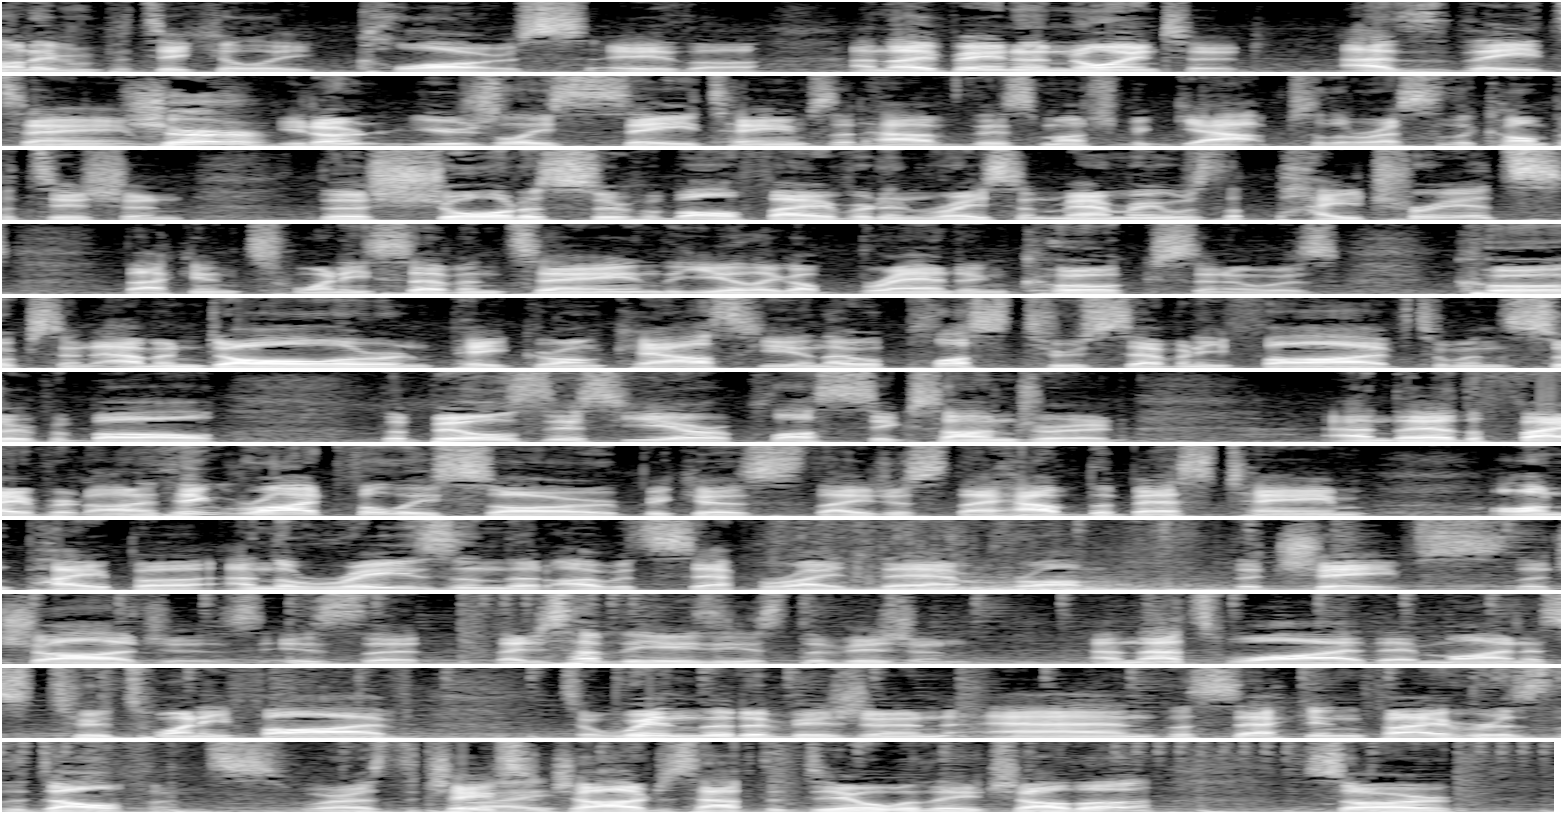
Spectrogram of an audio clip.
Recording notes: Live from SoFi Stadium in Los Angeles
